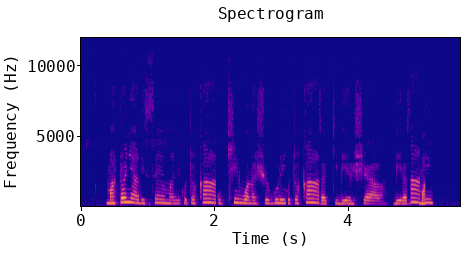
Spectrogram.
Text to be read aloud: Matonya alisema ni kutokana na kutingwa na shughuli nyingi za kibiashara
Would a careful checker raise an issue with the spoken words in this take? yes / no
yes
